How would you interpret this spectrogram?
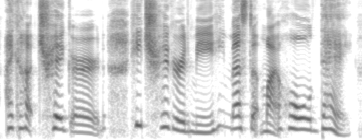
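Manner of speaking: griping about being wronged; upset complainer. Retold or imitated. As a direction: play the riled-up friend who got triggered. You go.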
